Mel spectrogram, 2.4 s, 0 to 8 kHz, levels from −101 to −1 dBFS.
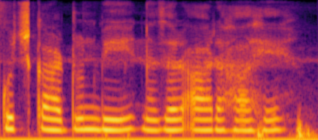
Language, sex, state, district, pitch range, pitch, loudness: Hindi, female, Arunachal Pradesh, Papum Pare, 225-235 Hz, 225 Hz, -15 LUFS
